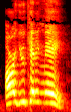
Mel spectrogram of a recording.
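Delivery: loud, high-pitched disbelief; outraged shout. Real, not acted. Mother telling followers about her partner's priorities, outraged shout. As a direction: burst out in indignant disbelief.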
